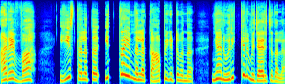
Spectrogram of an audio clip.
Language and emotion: Malayalam, surprised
